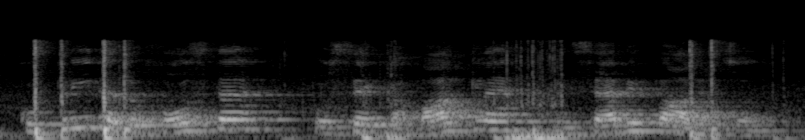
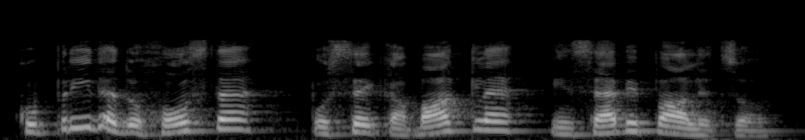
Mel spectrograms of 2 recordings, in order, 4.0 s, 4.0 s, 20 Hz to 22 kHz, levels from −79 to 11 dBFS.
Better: second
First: background sound (Computer keyboard); 2 dB below the speech // room echo; dies away in 0.7 s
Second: none

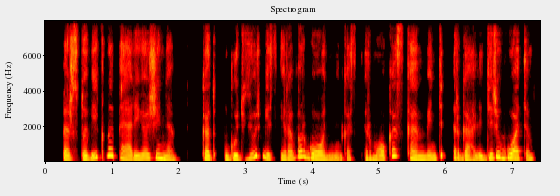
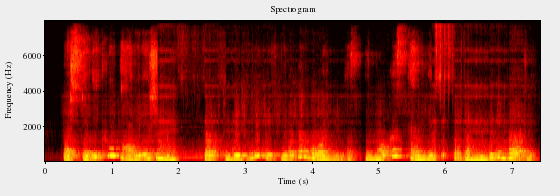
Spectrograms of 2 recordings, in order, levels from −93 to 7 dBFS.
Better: first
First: none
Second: noise reduction (neural separator model SepFormer DNS4)

